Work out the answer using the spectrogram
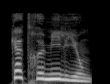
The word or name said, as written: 4000000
